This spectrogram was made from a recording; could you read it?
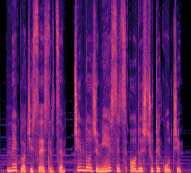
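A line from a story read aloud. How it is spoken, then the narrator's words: Comforting, soothing. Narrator (Croatian): Ivica je počne tješiti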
